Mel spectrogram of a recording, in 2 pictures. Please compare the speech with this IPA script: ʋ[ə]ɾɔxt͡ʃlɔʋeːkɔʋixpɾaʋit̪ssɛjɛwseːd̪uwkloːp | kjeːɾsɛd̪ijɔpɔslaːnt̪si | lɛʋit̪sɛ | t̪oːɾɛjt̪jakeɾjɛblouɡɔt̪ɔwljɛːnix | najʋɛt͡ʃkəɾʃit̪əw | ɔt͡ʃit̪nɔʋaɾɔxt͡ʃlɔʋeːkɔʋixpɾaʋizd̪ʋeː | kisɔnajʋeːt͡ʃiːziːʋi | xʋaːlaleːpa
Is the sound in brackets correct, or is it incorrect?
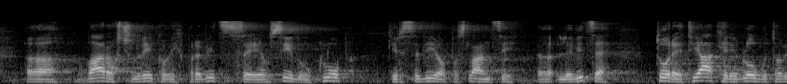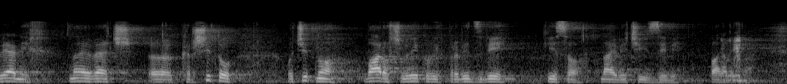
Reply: incorrect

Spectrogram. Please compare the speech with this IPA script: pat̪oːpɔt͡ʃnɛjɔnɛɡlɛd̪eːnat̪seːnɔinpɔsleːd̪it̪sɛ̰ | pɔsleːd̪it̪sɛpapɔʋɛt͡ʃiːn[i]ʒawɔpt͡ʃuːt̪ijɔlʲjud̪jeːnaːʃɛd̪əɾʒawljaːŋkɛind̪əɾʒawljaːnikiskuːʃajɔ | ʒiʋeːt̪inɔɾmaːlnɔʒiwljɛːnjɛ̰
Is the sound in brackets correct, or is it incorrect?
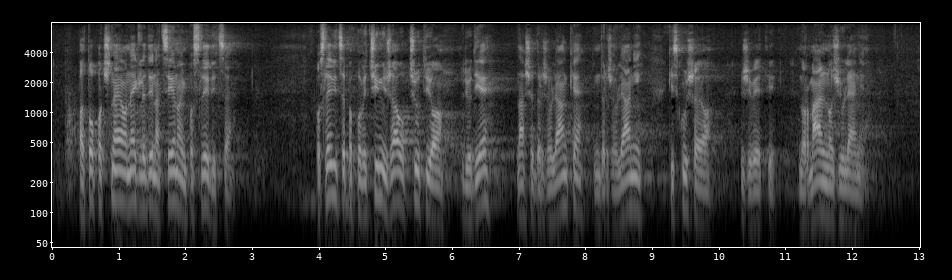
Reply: correct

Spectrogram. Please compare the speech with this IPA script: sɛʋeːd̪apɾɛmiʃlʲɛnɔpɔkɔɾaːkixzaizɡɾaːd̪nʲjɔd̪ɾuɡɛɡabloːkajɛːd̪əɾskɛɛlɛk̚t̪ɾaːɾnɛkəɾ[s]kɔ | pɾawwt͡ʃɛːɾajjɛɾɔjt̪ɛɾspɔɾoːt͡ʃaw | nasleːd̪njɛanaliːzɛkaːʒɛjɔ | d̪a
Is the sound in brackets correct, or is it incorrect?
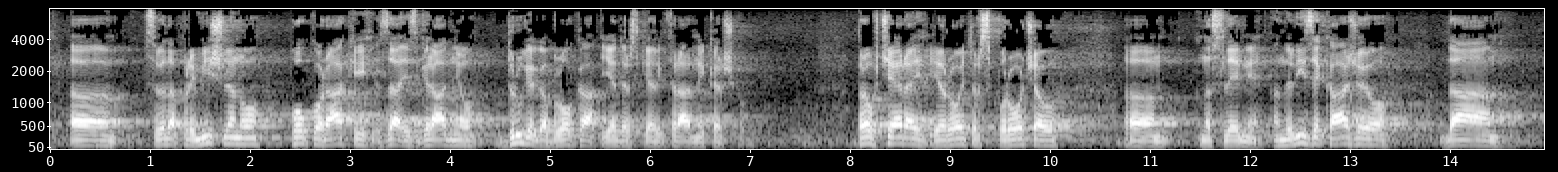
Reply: incorrect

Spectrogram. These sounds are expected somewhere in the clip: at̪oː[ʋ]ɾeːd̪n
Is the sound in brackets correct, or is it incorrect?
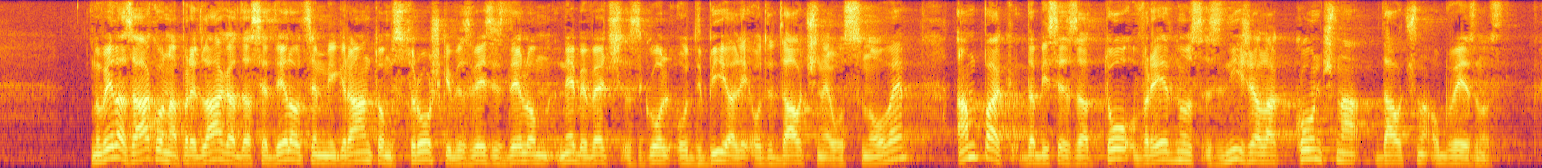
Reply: correct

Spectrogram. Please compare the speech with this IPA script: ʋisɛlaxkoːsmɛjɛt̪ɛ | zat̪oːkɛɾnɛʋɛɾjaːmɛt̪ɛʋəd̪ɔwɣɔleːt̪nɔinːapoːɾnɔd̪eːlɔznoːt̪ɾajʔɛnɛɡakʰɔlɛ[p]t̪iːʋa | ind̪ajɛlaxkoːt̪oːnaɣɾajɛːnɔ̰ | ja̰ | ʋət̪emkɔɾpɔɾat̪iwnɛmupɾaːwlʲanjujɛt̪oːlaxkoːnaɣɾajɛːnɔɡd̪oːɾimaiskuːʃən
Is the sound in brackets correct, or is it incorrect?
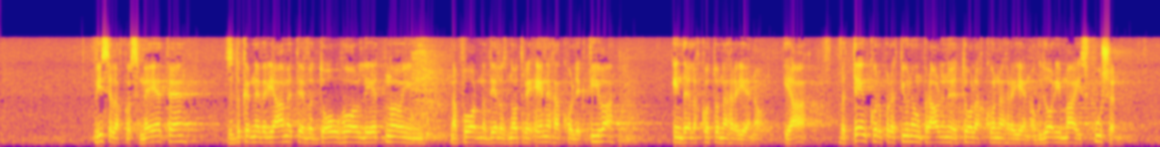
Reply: incorrect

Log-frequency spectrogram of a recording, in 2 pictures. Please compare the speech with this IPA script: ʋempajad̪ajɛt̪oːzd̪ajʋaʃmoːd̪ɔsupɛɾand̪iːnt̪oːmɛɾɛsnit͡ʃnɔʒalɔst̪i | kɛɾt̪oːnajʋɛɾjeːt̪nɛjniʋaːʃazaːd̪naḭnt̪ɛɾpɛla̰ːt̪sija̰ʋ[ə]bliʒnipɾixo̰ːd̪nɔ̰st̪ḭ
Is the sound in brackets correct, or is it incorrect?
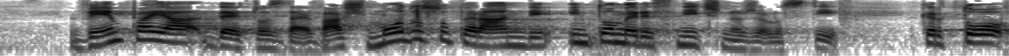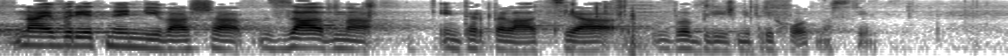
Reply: correct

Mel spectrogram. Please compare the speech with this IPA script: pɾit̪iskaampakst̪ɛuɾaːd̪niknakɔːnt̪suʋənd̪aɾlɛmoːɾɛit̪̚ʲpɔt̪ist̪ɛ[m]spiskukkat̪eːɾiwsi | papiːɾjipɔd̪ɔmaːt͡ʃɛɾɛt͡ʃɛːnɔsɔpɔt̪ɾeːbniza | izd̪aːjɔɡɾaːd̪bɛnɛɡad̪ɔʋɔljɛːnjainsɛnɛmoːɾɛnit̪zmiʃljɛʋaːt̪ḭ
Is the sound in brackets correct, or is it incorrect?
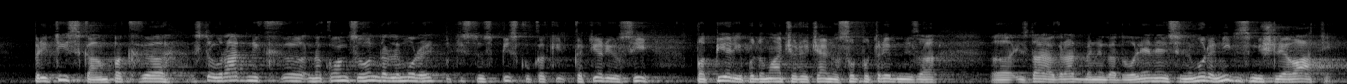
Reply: correct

